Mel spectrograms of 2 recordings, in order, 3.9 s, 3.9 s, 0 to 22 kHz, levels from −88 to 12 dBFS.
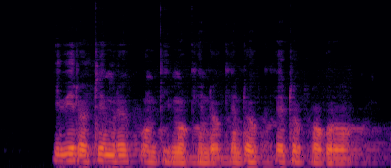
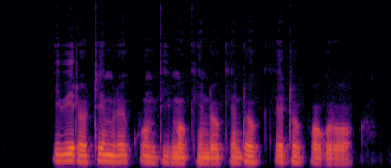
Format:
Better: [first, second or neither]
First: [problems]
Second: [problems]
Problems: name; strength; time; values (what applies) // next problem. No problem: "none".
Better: second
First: room echo; dies away in 0.9 s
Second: none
